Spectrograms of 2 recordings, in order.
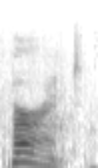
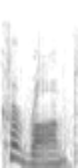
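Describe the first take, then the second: First: The second syllable is reduced, plain American style. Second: The second syllable has a clear, fancy 'a' vowel. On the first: "just American-y" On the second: "it has an A in it. It seems like it should be said fancily"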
